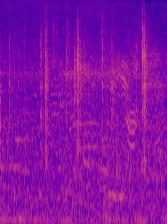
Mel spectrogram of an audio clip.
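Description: Children playing at a distance, their faint voices and calls carried in the open air, with a few sharp taps among them.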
